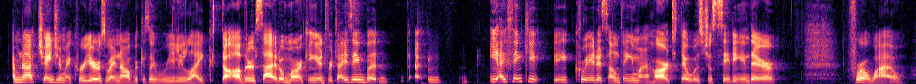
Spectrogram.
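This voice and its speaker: Pausing long and often, a woman speaks at a medium pitch and moderate pace with ordinary pitch variation. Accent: strong Brazilian. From Brazil, São Paulo. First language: Portuguese. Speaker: tech project manager. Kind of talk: interview.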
